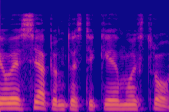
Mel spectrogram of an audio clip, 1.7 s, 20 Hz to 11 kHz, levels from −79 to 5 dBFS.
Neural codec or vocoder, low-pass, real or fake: codec, 16 kHz, 8 kbps, FreqCodec, larger model; 7.2 kHz; fake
